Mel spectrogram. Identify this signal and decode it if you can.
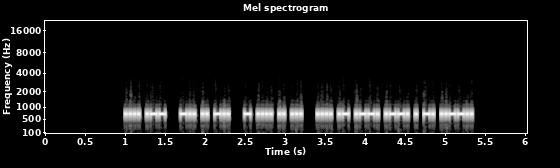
Morse code, heard as a keyed tone, about 42 wpm, 700 Hz. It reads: HW DID THIS HAPPEN?
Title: Sentences from Top 400 Words and Abbreviations 45wpm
